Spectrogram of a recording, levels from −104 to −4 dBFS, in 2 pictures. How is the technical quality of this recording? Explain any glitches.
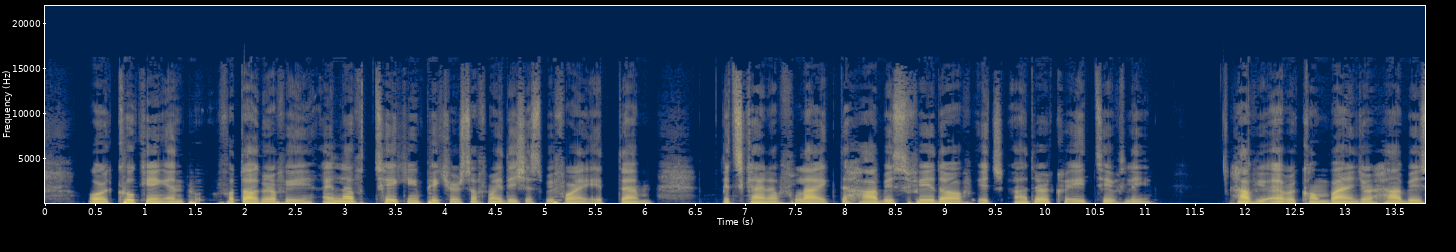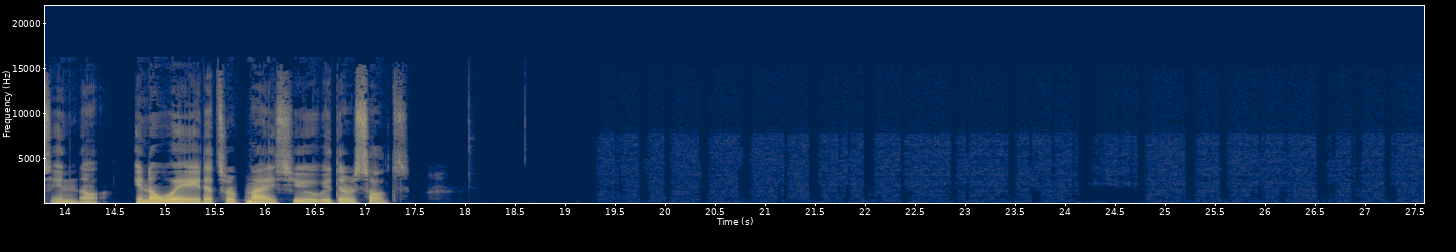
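The recording carries a recurring glitch throughout: periodic USB or driver dropouts. From 0.06 s to 26.03 s, a tiny slice of audio goes missing every 2.0 s, about fifteen times in all. Some background process is stalling the USB transfer or audio driver on a fixed schedule, and roughly half a millisecond of samples is skipped rather than filled. Each skip splices the waveform discontinuously, producing an evenly spaced tick that is audible only while speech is present.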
